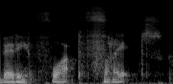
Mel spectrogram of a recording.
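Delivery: slow, lightly done Scottish accent. Shown as a demonstration. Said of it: "Hear my Scottish accent".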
